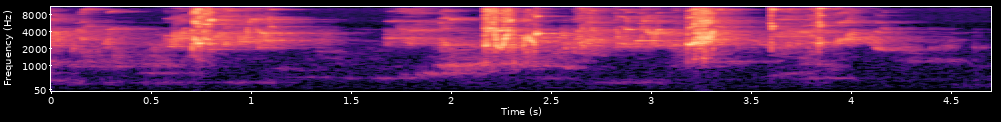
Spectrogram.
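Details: Lovebird chattering in ragged, high, scratchy phrases, with sharp louder squeaks standing out among softer twittering and a brief pause midway.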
